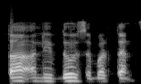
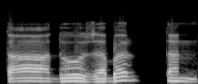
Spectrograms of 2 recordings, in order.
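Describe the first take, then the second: First: "अलिफ" voiced as a separate word after "ता"; mistaken reading with alif. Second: "ता" goes directly to "दो", no "अलिफ" spoken; silent alif. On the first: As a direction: quickly read out "अलिफ" between "ता" and "दो". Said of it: "इस तरीके से पढ़ना ठीक नहीं है". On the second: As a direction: read "ता दो" straight through, leaving the alif silent. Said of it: "direct पढ़ेंगे". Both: Shown as a demonstration.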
